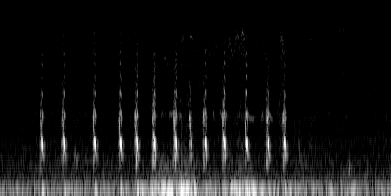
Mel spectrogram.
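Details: At a webcam nestbox, a female little owl feeding her hungry chicks, talking to them constantly, gives a run of about a dozen short clucking notes, three or four per second, over a low rumble.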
